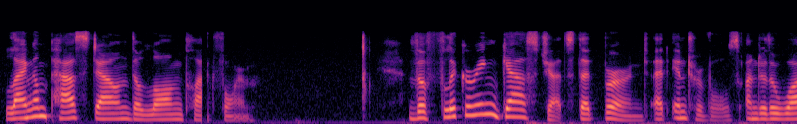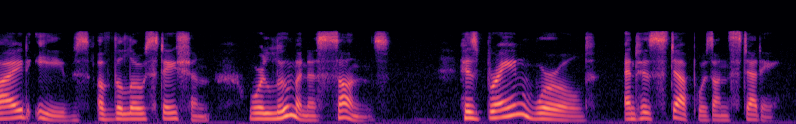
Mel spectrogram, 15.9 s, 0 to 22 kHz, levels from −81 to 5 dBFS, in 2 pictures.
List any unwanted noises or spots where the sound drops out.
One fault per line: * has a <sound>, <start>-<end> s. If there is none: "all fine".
* has a dropout, 2.0-2.1 s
